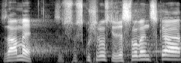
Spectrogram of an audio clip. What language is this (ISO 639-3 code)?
ces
